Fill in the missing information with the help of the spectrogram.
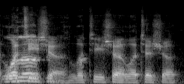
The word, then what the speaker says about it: Letitia: Now, the New York Attorney General Letitia James, and I hope, or Letitia. I butchered her name, I'm certain. – Yeah, Letitia.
